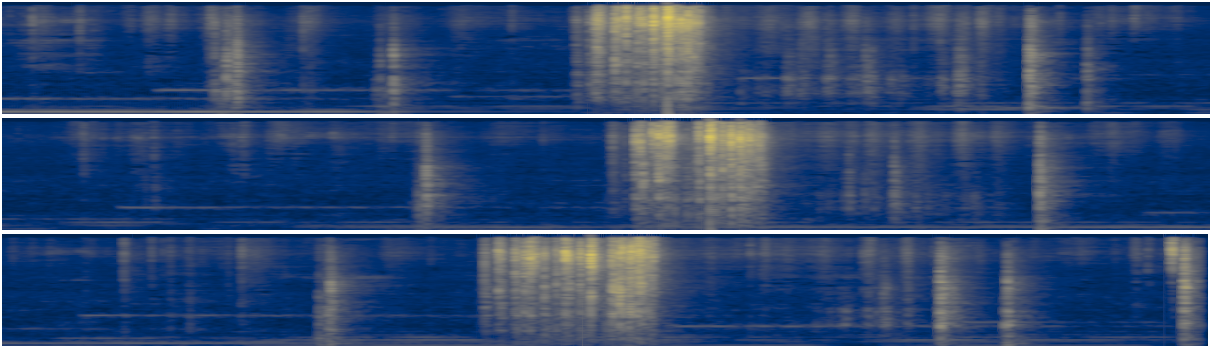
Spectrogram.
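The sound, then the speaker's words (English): A goddess oracle card deck is shuffled in three brief, papery bursts spaced several seconds apart, with soft knocks and thuds and a low hum between them. “These are not playing cards. This is an actual a goddess oracle deck that I purchased.”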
